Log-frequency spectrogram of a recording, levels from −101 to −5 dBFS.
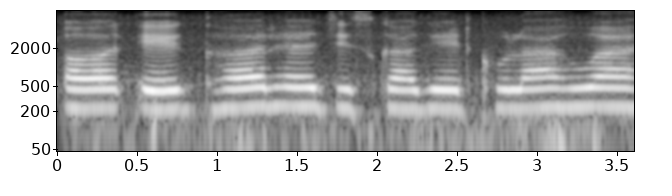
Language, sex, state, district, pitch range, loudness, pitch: Hindi, female, Bihar, Kaimur, 220-235 Hz, -16 LUFS, 225 Hz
